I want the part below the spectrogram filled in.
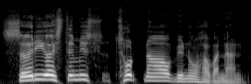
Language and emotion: Kashmiri, neutral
